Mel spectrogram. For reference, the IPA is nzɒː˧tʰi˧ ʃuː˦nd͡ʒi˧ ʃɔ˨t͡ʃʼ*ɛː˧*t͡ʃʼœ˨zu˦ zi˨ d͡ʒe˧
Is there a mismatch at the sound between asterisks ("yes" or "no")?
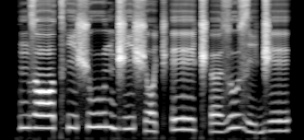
yes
